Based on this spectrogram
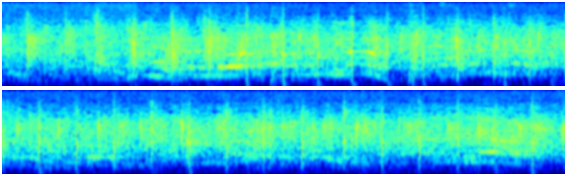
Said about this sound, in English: Let's give them a hand clap.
